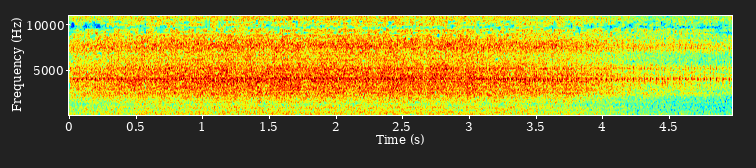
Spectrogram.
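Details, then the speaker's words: 2013 Toyota Highlander 2WD, 117,000 miles, blower motor in the passenger footwell run on low with ignition on: steady fan rush with a faint regular tick about twice a second, fading as it slows; failing blower motor needing replacement. "look at it we are back to that annoying clicking sound so we know this unit is"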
